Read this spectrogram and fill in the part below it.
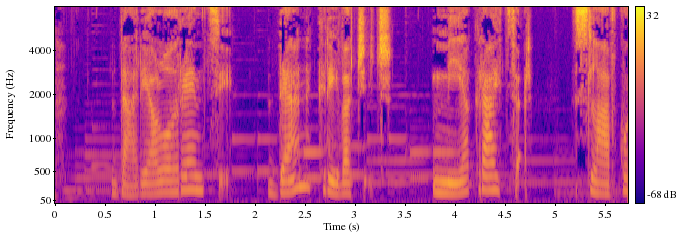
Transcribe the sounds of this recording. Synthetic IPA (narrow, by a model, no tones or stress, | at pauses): d̪aɾialoɾent̪sḭ | d̪eankɾiʋat͡ʃit͡ʃ | mijakɾajt̪sa̰ɾ | slˠaːʋko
